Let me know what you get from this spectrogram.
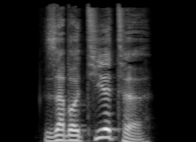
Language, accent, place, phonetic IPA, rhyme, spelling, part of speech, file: German, Germany, Berlin, [zaboˈtiːɐ̯tə], -iːɐ̯tə, sabotierte, adjective / verb, De-sabotierte.ogg
- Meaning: inflection of sabotieren: 1. first/third-person singular preterite 2. first/third-person singular subjunctive II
